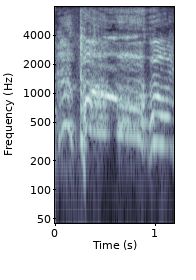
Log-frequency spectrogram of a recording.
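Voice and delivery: vocal sound effect of a breath attack; drawn-out cartoon boom; imitated explosion. Imitated blast of dragon breath.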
